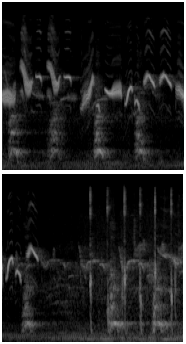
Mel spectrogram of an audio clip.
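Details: Tame caged Chinese hwamei singing while its cage is hand-carried and shaken: bright whistled notes swooping up and down, about four per second, then a run of sharper, scratchier high notes toward the end.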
